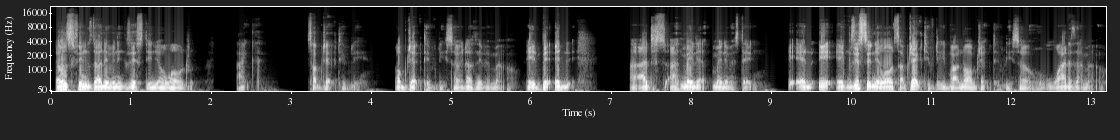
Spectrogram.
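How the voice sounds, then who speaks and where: A man's voice: low voice, steady tone, brisk, a little mellow. A man hosting a live call-in debate stream, blunt and pressing with his questions, often repeating himself. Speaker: livestream debate host.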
